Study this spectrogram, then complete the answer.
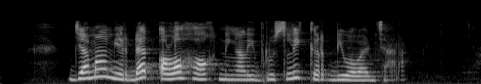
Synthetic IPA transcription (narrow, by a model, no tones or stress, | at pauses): d͡ʒamalmirdat̪̚ɔlɔhɔk̚niŋalibɾuslikərdiwawaɲt͡ʃaɾa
